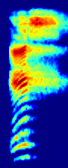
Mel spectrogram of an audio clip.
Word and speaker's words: est: S is it, S, S for Surat, S for Switzerland, remember only S। Spelling देखोगे तो EST और C, लेकिन दोनों को पढ़ा जाएगा S।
